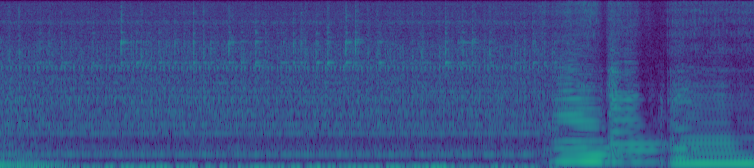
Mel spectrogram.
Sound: emphatic synth beat; projector humming softly; mellow cello music

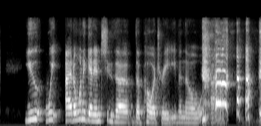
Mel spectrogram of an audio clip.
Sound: laughter

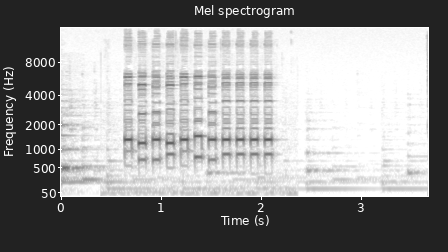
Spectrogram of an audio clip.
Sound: dial-up internet dialing tone

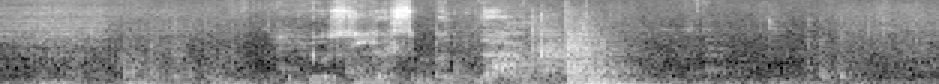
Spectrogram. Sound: speaking in Punjabi

